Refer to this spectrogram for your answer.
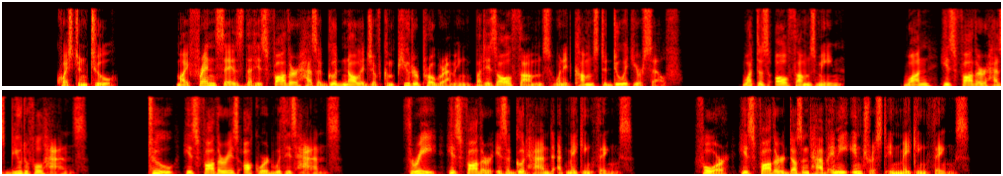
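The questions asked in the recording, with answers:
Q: What does all thumbs mean?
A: 2: His father is awkward with his hands.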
